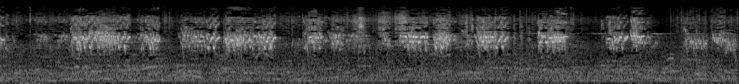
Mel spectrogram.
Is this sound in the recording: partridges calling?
yes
